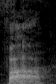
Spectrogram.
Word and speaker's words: Pho: Pho is spelled Pho, but it's pronounced Fa.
